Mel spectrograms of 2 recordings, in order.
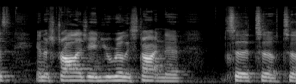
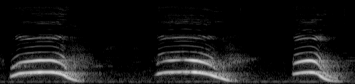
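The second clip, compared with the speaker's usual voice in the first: very high joyful woo cries; excited whoops; much slower than usual. Real, not acted. Reader whoops happily at song's message, high cheer. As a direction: whoop with delight at the sign.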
